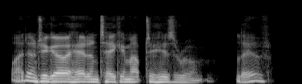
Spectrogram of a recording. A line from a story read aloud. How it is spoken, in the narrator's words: Gavin said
